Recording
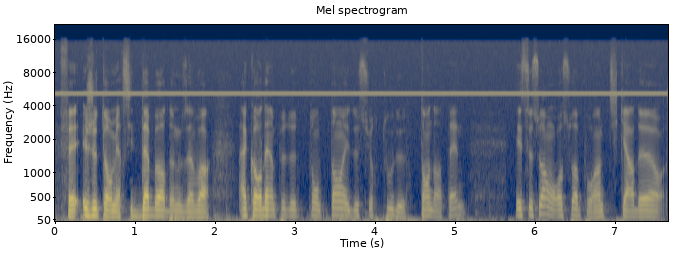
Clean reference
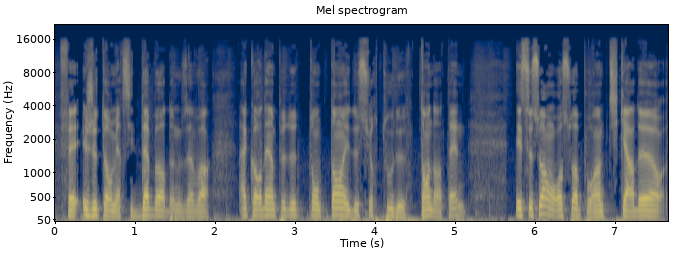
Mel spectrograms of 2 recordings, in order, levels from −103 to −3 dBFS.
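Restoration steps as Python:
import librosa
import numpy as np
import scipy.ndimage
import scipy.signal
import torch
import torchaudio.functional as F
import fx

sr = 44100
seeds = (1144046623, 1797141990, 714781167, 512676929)

y = fx.fix_declick_ar(x, sr, threshold=6.5)
y = fx.notch(y, sr, hz=5200.0, q=30.0)
y = fx.noise_reduce(y, sr, print_start_s=5.27, print_end_s=5.77, reduce_db=13.0)
y = fx.fix_level(y, sr, at_s=2.67, step_db=8.0)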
